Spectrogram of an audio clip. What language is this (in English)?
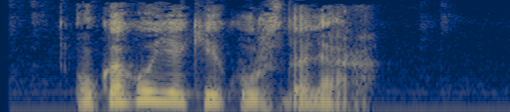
Belarusian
